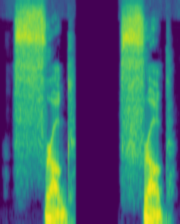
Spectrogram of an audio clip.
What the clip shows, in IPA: frɒg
